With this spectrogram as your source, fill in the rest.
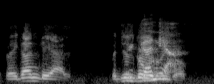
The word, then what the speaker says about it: Rigondeaux: just go with Rigo, but it's actually Rigondeaux.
